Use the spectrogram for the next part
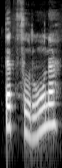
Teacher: کاف کو باریک پڑھیں گے، را کے اوپر پیش ہے، را کو پر پڑھیں گے، واو ساکن سے پیچھے پیش ہے اس لیے ایک الف کے برابر کھینچ کے ادا کریں گے۔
